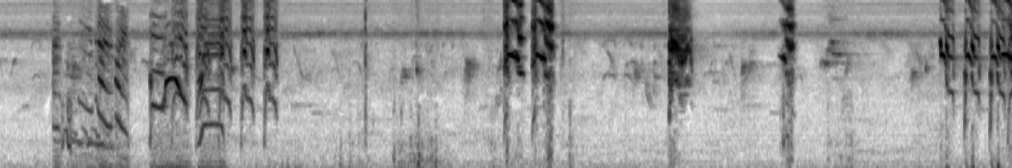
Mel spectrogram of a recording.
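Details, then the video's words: Parrot chattering and making assorted sounds: scattered sharp chirps, whistled slurs and harsh buzzy notes in irregular bursts, with quiet gaps and a faint steady hum in the background. "parrot talking And Making sounds natural"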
